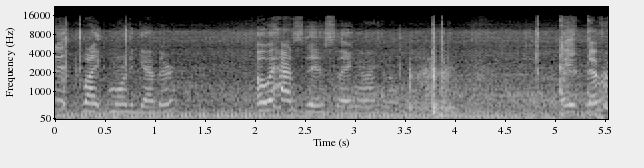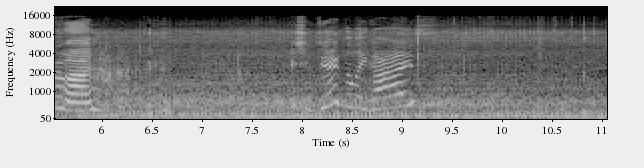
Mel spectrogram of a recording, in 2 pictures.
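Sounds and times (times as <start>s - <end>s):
small engine droning: 0.0s - 11.0s.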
